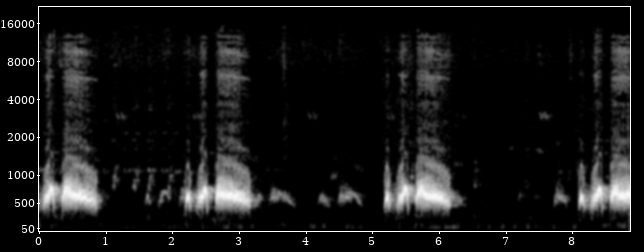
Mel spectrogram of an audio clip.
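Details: Spotted dove (tekukur) lure recording to make doves sing: loud hoarse phrases of quick notes, each ending in a long rough coo, about every two and a half seconds, with faint coos between them.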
